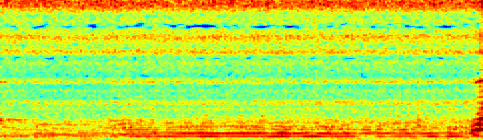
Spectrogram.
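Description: Old live recording of gospel music, with one long steady held note starting about half a second in.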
